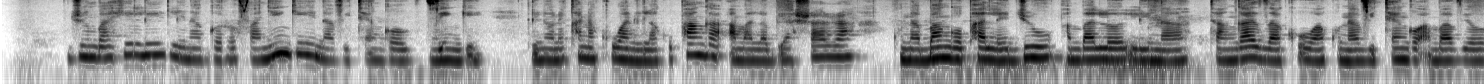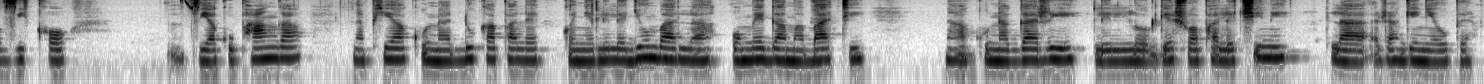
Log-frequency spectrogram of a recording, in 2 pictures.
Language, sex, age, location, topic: Swahili, female, 25-35, Nairobi, finance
